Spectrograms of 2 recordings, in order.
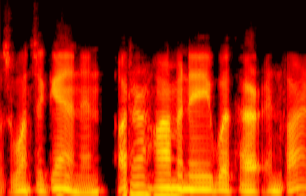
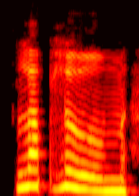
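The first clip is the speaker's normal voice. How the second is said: much higher, bright cheerful announcement; gaily announced; 13 semitones higher, 5 dB louder than usual. A narrator's reading. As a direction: sing it out like a proud tour guide. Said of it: "the Duchess announced gaily".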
